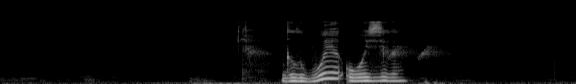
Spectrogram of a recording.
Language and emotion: Russian, neutral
